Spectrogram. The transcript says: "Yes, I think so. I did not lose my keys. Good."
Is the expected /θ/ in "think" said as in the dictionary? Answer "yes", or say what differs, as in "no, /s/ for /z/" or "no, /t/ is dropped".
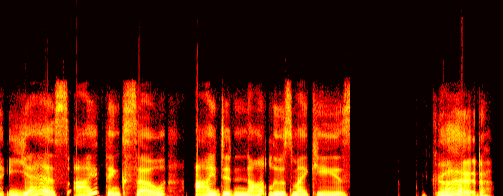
yes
